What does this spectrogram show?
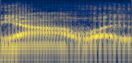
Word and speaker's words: Yahweh: debates on for example how to say the name of our Father I personally call him Yahweh which is based on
